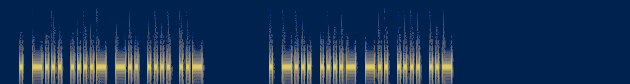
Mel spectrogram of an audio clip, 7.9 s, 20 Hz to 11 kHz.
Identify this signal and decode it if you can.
Morse code, heard as a keyed tone, about 30 wpm, 700 Hz. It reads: EB4DHU EB4DHU
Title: DXCC-100 Call Signs - 6 Characters - Repeated 2x - 30wpm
